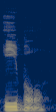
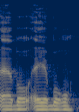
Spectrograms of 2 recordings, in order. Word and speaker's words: Ebel: Ebel, Abel. It's German, so it depends on how it's said. Yeah. That's what my dad taught me. He goes, none of them's wrong. It's just how they would pronounce it.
